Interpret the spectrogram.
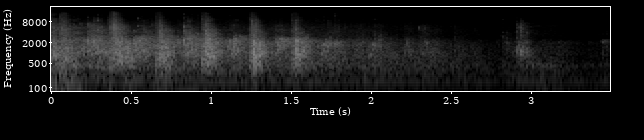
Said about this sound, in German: Vielen Dank. Das verdient Applaus.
